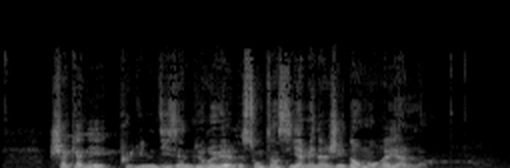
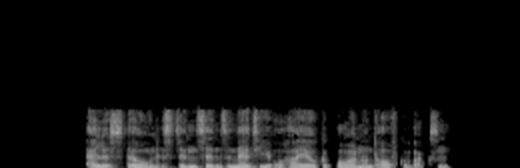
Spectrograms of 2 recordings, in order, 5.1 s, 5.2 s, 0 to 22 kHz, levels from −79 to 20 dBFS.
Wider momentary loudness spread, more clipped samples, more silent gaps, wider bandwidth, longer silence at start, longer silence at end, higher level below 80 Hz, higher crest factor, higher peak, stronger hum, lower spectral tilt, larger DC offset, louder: about the same, 11 LU vs 11 LU; neither; neither; first, 16 kHz vs 8 kHz; second, 0.5 s vs 0.85 s; first, 0.85 s vs 0.7 s; second, -66 dBFS vs -60 dBFS; about the same, 20 dB vs 20 dB; second, -10 dBFS vs -2 dBFS; neither; about the same, -5 dB/octave vs -5 dB/octave; neither; second, -28 LUFS vs -20 LUFS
